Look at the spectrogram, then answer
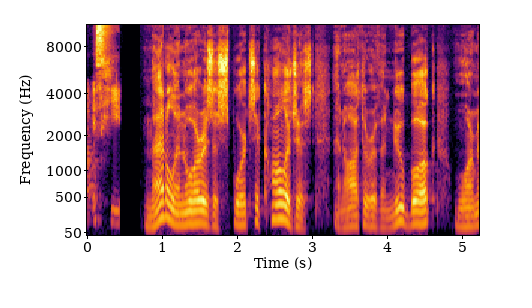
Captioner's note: voice-over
